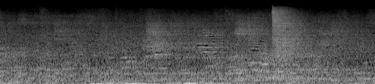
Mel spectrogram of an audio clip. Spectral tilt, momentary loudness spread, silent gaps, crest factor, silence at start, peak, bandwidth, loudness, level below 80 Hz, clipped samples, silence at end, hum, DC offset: -3.5 dB/octave; 8 LU; none; 16 dB; 0 s; -8 dBFS; 16 kHz; -26 LUFS; -34 dBFS; under 0.1%; 0 s; none; under 0.1%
